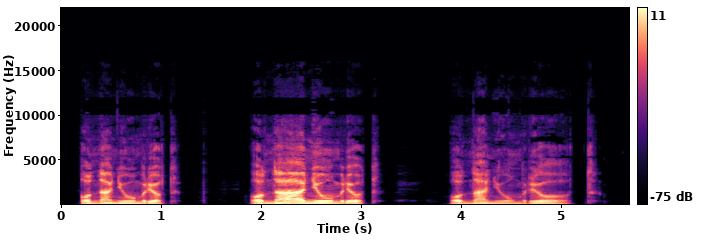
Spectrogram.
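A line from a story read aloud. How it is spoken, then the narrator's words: Muffled, hollow voice. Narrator (Russian): сказал глухо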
